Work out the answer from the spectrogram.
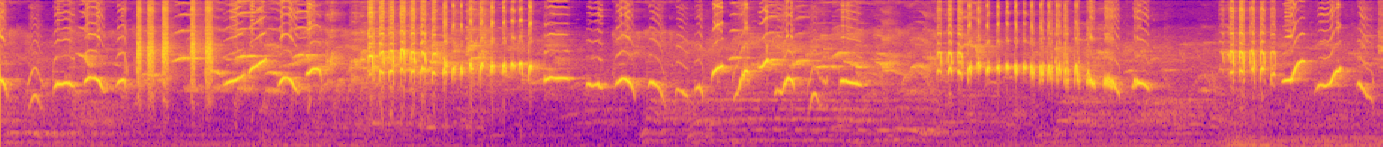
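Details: Lure song of a greater green leafbird, meant to push kept birds into singing for contests: quick chattering trills alternating with looping whistled slurs, continuous and energetic.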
